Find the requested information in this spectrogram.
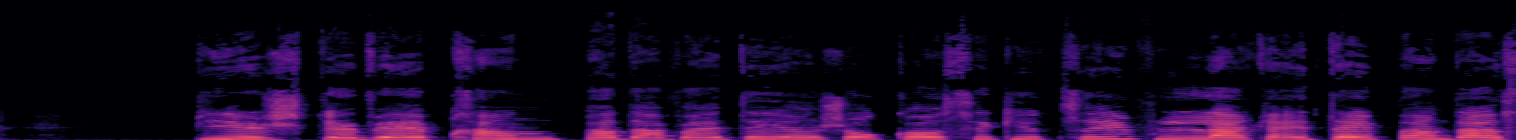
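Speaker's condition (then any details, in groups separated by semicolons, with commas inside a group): Ataxia; degenerative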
